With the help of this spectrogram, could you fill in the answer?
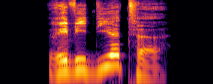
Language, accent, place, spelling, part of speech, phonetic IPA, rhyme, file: German, Germany, Berlin, revidierte, adjective / verb, [ʁeviˈdiːɐ̯tə], -iːɐ̯tə, De-revidierte.ogg
- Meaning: inflection of revidieren: 1. first/third-person singular preterite 2. first/third-person singular subjunctive II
